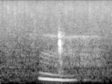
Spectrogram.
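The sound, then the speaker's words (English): A steady, soft hiss of shower water runs throughout as one person washes another's hair, with a brief low squeak or hum sliding downward partway through. “How's the water? Is it hot enough for you?”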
